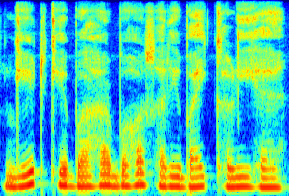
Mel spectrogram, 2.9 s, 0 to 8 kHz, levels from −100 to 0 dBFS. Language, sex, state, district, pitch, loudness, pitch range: Hindi, male, Jharkhand, Palamu, 150 Hz, -15 LUFS, 140-160 Hz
